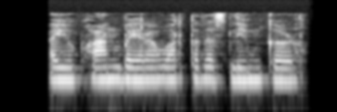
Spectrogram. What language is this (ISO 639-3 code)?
pus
